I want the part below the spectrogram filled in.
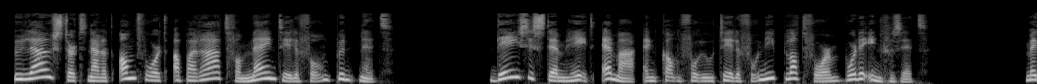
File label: Voice Prompts, NL; Voiceprompt voorbeeld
